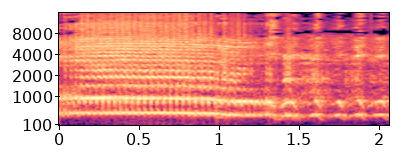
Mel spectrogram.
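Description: A person's high, drawn-out vocal 'ooh' held for about a second with a slight fall in pitch, then breaking into quick laughter.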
